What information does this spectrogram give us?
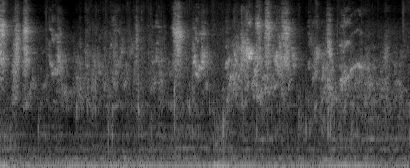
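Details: Colourful budgerigars in an aviary at a morning treat: busy overlapping squawks and chirps from the flock, scratchy and bright, with a steady low hum behind.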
